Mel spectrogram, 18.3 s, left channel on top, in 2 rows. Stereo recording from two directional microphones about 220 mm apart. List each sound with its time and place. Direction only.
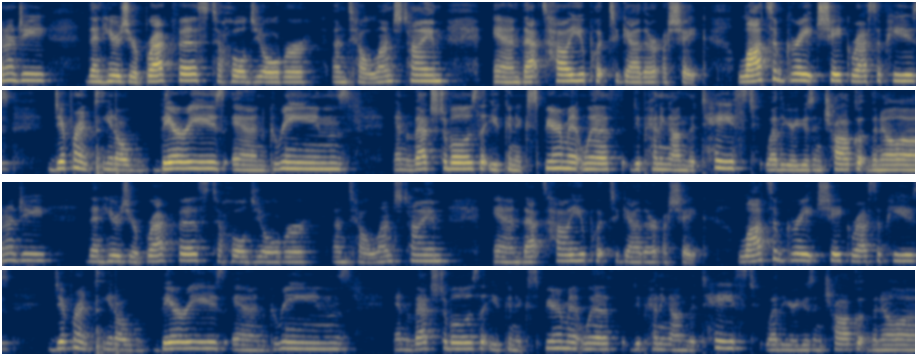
0.0 s speech: 40° left (ahead or behind)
